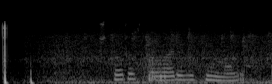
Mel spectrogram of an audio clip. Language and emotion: Russian, neutral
